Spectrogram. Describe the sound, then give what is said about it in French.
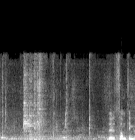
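Ambience at the Lost, a hotel bar, with dishes and cutlery clinking in short bright bursts, over a low steady murmur, and a few indistinct voices rising toward the end. “Je suis maintenant au Lost, c'est un bar-hôtel qui était toujours plein.”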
